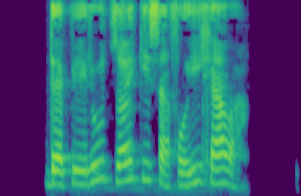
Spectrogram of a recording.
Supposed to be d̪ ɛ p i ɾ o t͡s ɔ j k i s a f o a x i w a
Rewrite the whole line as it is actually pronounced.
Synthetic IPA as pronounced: d̪ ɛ p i ɾ u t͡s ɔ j k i s a f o i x a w a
